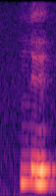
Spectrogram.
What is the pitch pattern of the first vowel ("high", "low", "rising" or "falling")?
low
